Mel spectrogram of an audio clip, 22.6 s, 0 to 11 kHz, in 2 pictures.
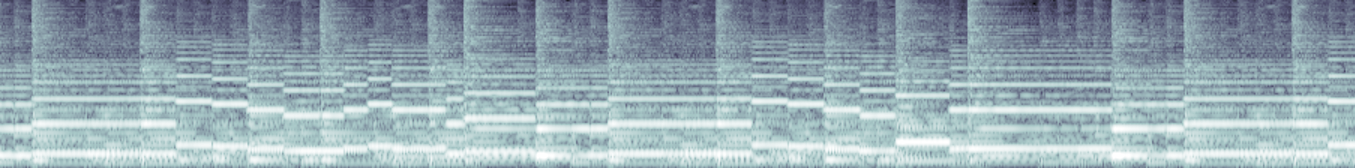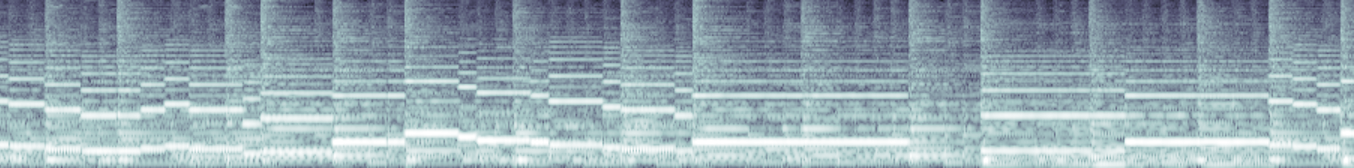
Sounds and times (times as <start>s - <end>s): Acoustic guitar: 0.0s - 22.5s.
